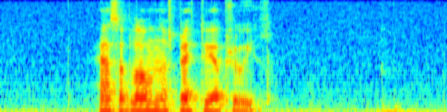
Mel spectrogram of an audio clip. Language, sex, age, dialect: Faroese, male, 36-60, Suðurstreymoy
